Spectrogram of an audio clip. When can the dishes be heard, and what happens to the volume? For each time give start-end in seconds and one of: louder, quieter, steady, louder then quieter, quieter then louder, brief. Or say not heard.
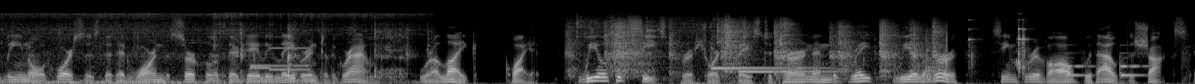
5.7-11.9 steady.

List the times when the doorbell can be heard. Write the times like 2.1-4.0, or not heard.
2.5-3.1, 6.8-8.4.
